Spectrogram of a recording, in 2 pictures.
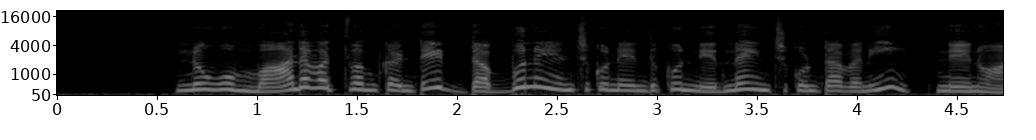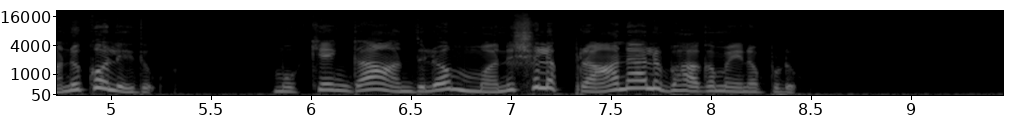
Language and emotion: Telugu, disgusted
